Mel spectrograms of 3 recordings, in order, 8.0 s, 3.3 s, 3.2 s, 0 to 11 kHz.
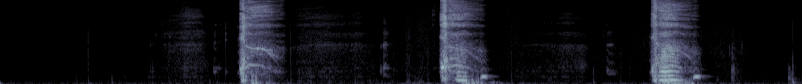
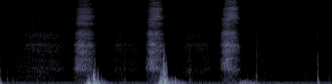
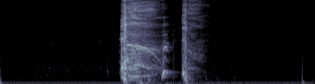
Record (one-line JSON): {"three_cough_length": "8.0 s", "three_cough_amplitude": 16353, "three_cough_signal_mean_std_ratio": 0.28, "exhalation_length": "3.3 s", "exhalation_amplitude": 2686, "exhalation_signal_mean_std_ratio": 0.39, "cough_length": "3.2 s", "cough_amplitude": 15640, "cough_signal_mean_std_ratio": 0.29, "survey_phase": "alpha (2021-03-01 to 2021-08-12)", "age": "45-64", "gender": "Female", "wearing_mask": "No", "symptom_none": true, "smoker_status": "Ex-smoker", "respiratory_condition_asthma": false, "respiratory_condition_other": true, "recruitment_source": "REACT", "submission_delay": "2 days", "covid_test_result": "Negative", "covid_test_method": "RT-qPCR"}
